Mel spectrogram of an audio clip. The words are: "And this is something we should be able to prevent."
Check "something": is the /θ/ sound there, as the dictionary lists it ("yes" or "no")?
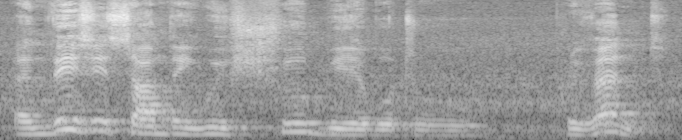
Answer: yes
